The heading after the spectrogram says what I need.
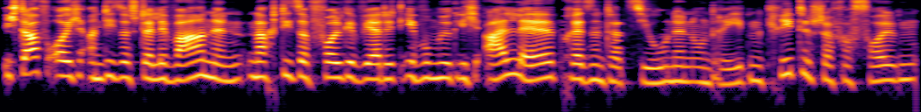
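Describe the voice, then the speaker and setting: A middle-aged woman, a speaking coach, giving a clear and deliberate instructive talk from a script. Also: mid-range voice. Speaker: speaking coach and podcast host.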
